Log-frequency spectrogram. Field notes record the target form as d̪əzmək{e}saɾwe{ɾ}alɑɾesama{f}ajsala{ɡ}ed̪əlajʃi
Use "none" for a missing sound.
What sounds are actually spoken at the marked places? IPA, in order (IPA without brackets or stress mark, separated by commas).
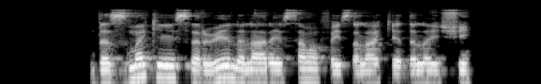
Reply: e, l, f, k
